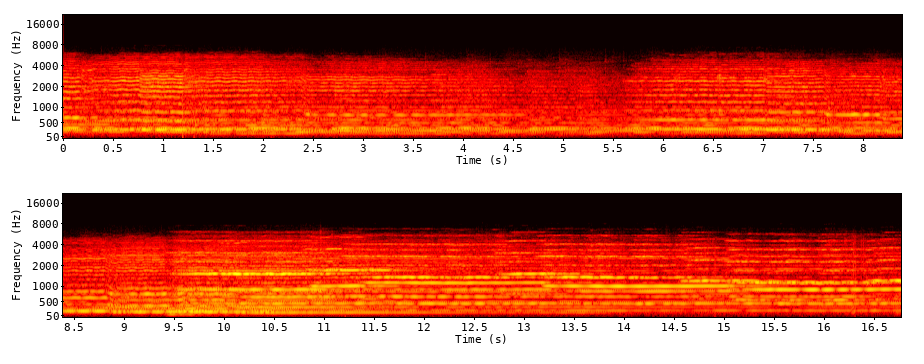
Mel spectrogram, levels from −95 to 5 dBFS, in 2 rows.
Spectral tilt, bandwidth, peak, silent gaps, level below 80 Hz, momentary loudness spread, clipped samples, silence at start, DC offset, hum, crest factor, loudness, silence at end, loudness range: -5.5 dB/octave; 7.2 kHz; -12 dBFS; none; -76 dBFS; 12 LU; under 0.1%; 0 s; under 0.1%; none; 18 dB; -28 LUFS; 0 s; 11 LU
